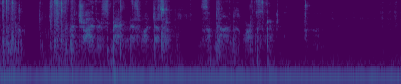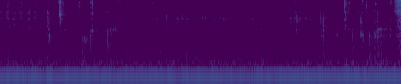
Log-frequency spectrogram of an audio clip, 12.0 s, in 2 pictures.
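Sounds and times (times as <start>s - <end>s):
steady low hum: 0.1s - 12.0s
gum chewing mouth clicks: 6.7s - 8.0s, 10.8s - 12.0s.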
